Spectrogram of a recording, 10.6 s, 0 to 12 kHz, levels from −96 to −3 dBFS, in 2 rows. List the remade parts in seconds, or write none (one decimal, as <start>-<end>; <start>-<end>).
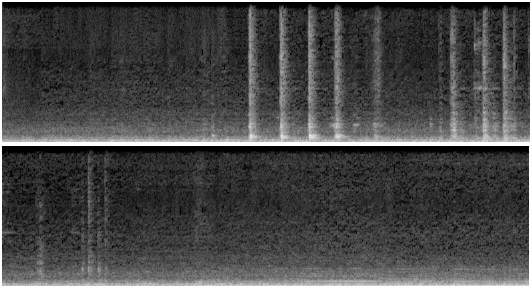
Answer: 6.7-7.4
